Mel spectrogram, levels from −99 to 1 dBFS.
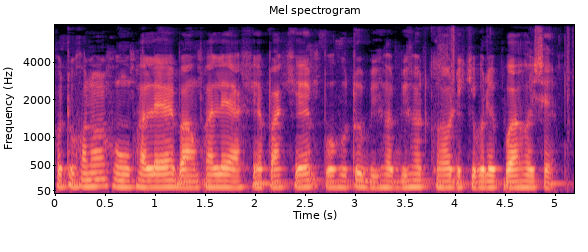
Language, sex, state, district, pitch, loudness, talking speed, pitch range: Assamese, male, Assam, Sonitpur, 110 Hz, -19 LUFS, 140 wpm, 110-115 Hz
